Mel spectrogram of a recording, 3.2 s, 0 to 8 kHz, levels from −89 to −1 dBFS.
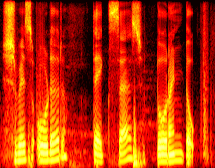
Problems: constant background noise, continuous background conversations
